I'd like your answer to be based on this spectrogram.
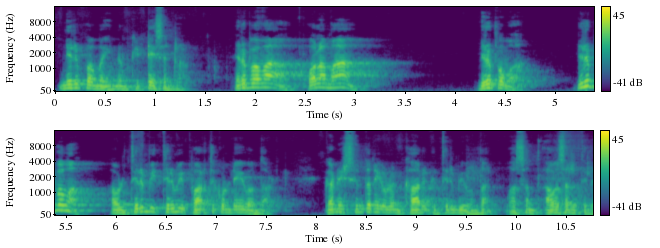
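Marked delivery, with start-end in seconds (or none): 1.8-5.6 raised, louder call by name. Acted. Man calling his companion back to leave, insistent. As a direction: call her back, pitch jumping up.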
